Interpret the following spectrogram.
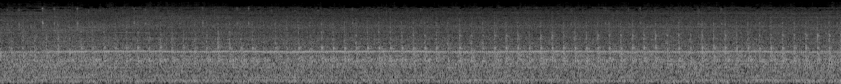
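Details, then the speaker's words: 1997 Oldsmobile Cutlass Supreme SL, engine overheated many times; dull regular knock about three per second over an uneven idle; only code was cylinder 6 misfiring, owner suspects bad valve at number 6, engine to be replaced; engine knock. "It doesn't sound bad. You can hear a definite knock."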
